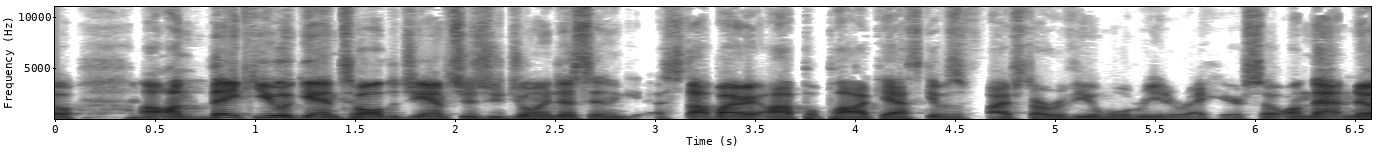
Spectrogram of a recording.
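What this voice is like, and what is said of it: Usual voice. Nothing is said of it.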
